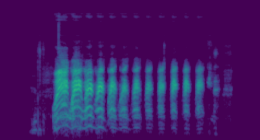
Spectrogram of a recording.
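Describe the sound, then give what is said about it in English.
A duck quacks in a rapid series of many harsh, nasal calls, loud at first and gradually softening toward the end, with no talk over them. “Hello, duck! The duck doesn't want anything. The duck is freaked out now and takes off with Ani”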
